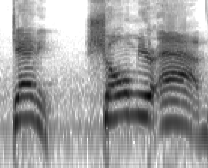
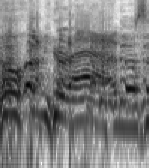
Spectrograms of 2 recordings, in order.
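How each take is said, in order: First: Slow, higher, louder teasing; teasing host call. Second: Slow, higher, louder while laughing; laughing mock of the teasing call; laughing tease. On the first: Retold or imitated. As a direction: egg him on slowly for the crowd. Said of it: "Nick Scarpino's like". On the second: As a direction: repeat the dare through laughter.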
